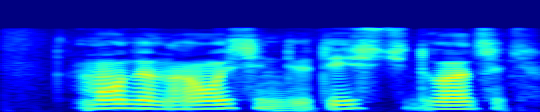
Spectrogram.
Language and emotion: Russian, neutral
